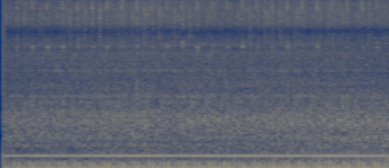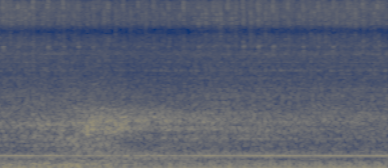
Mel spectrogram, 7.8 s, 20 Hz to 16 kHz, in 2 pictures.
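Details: Honda S2000 petrol engine at idle with an uneven, lumpy beat, a stumble of about three pulses a second from a misfire.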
